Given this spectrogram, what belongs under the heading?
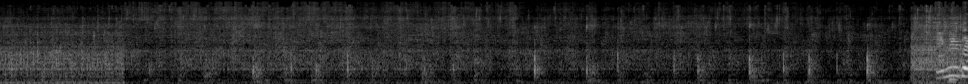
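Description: Soya chunks sauce with soy sauce and sugar being stirred in a pan, a steady sizzle under repeated light spoon clicks and scrapes, ending in a louder clatter.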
